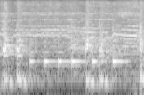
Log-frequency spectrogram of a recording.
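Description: A Thai wong bua loy funeral ensemble playing: the nasal, reedy melody of a pi chawa shawm in held, broken notes over quick strokes of the klong malayu drums, several to the second.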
